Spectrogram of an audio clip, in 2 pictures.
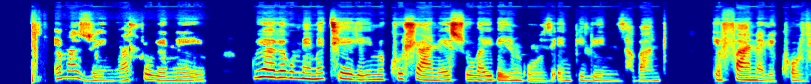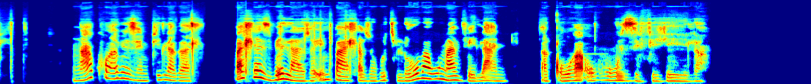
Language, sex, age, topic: North Ndebele, female, 25-35, health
